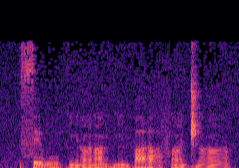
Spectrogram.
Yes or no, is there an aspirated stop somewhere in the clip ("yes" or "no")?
no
